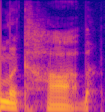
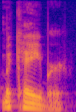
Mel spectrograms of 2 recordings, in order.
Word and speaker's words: macabre: little Macabre or Macabre I had to look into that sometime back because I wasn't sure how to pronounce it I'd always heard it Macabre apparently both ways are correct just for your information it's not mccaber I can tell you it ain't mccaber Ethel but it is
